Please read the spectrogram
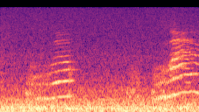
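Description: A cat that wants to get out meows twice, rising, plaintive calls about a second apart, over a steady low background hum with no talking.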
